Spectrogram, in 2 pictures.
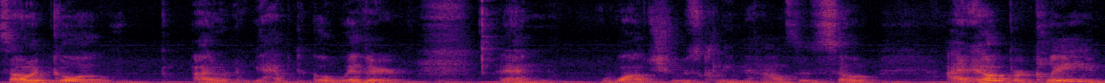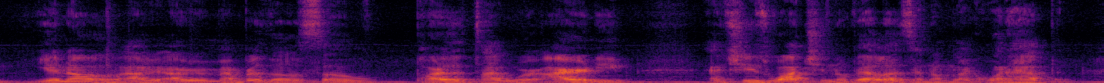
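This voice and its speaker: A man's fairly high voice with very wide pitch swings at a fairly quick pace, amid audible room echo and noticeable background noise. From San Antonio, Texas (west side). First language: Spanish. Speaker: artist. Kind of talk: interview. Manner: halting, many fillers.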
